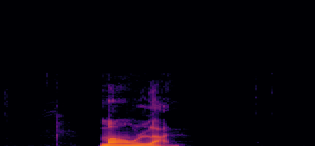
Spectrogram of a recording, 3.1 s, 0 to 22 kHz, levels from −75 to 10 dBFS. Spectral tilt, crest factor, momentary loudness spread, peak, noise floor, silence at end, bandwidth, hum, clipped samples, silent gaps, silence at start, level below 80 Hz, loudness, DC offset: -7.5 dB/octave; 22 dB; 9 LU; 0 dBFS; -82 dBFS; 1.4 s; 9.6 kHz; none; under 0.1%; none; 1 s; -50 dBFS; -17 LUFS; under 0.1%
